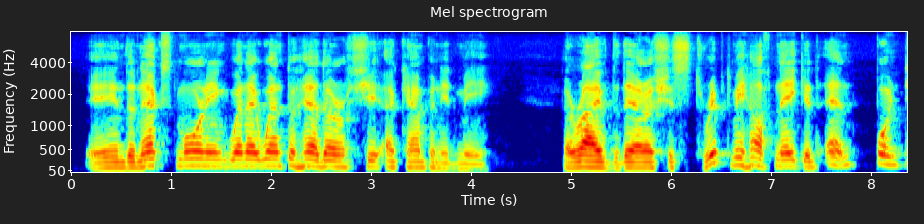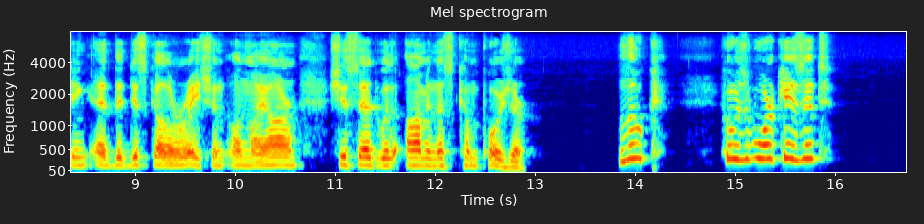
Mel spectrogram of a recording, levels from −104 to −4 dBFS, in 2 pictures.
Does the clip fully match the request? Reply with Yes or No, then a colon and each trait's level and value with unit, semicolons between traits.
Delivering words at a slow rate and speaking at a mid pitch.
Yes: slow, 130 wpm; medium, 145 Hz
